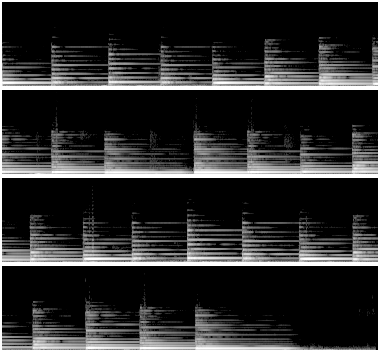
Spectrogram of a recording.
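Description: Yamaha Clavinova digital piano playing the one-octave D major scale slowly, one note at a time, about one note a second. The notes run down the scale, back up, and down again, and the last note is held and fades out near the end.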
